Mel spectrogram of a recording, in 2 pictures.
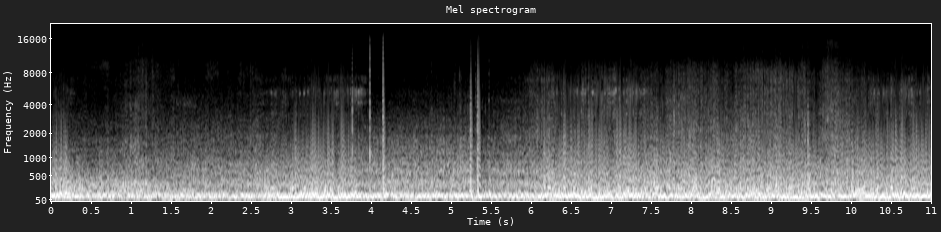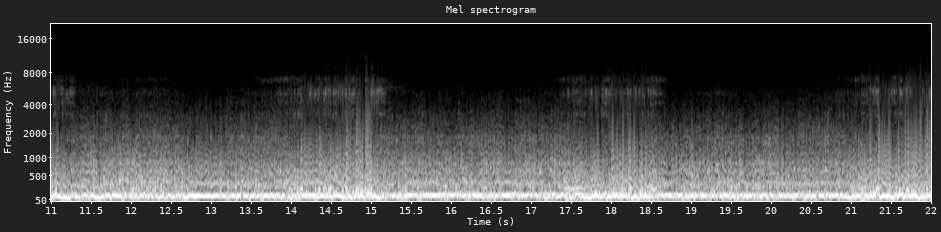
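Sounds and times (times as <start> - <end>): distorted man snoring: 2.6 - 4.0, 6.0 - 11.4, 13.8 - 15.3, 17.3 - 18.7, 20.9 - 22.0.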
